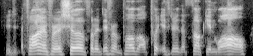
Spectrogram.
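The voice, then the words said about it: Put-on accent quoting someone. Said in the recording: “I don't know how good an accent that was.”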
